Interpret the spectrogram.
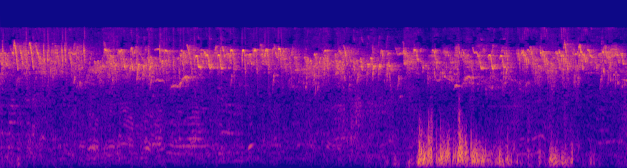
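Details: Javan bush lark of the parva type, singing in a contest in strong wind and winning first place. Dense, continuous high chirping and twittering, with a burst of low rumbling noise midway.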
